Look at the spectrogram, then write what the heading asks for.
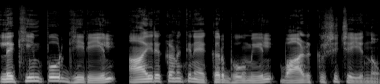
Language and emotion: Malayalam, neutral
